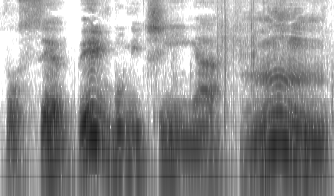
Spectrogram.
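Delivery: low, slow creepy uncle voice; drawn-out low character voice ending in a hum; different, suggestive tone. Acted. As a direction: drop deep and linger, a predator's false compliment. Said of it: "ele disse com tom de voz diferente".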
